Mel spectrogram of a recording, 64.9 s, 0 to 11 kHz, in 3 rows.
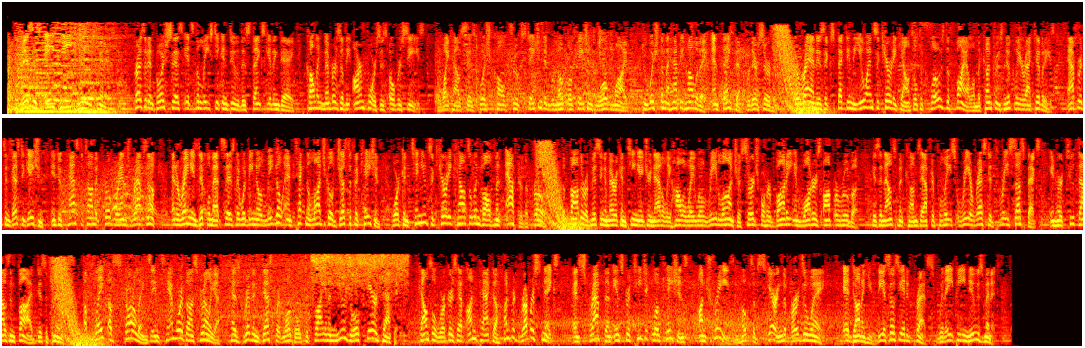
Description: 美联社新闻一分钟 AP NEWS 2007-11-23 听力文件下载—在线英语听力室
